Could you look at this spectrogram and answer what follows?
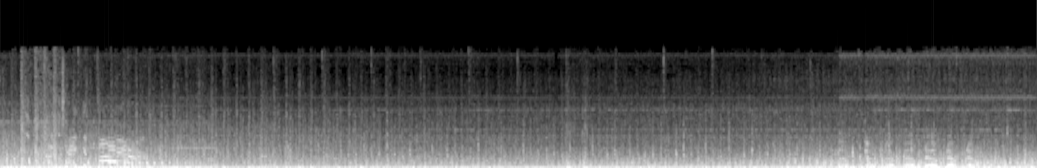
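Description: Gunfire aimed at the player in a Call of Duty Warzone-style shooter, dense and continuous bursts mixed with the steady roar of a helicopter overhead, loud and close throughout.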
